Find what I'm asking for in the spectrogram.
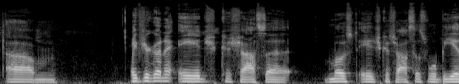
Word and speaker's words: cachaça: How is it different than cachaça? So, and first you have to learn how to pronounce cachaça, because it doesn't look like that.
